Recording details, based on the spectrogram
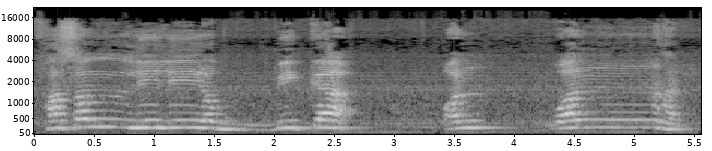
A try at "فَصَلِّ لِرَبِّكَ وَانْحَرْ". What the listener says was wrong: মাশাআল্লাহ।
